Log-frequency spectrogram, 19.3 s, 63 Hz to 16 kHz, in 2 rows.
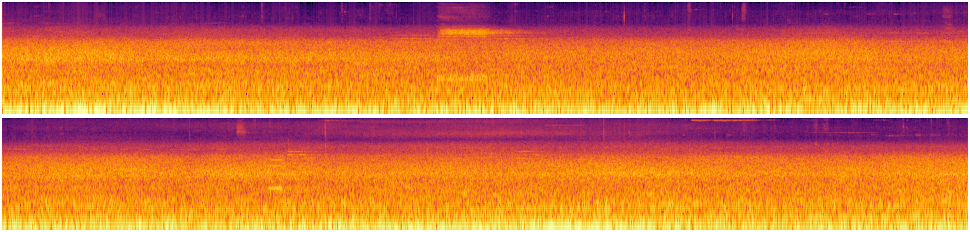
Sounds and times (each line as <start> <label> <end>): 0.0 Traffic Sound 19.3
